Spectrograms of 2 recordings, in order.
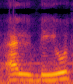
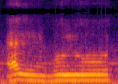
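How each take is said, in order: First: The vowel after the b is i. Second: The vowel after the b is u. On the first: This follows the Qalun reading. "هذا قالون ... بكسر كلمة البيوت" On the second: This follows the Hafs and Warsh readings. "حفص ورش ... فتضم كلمة البيوت"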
